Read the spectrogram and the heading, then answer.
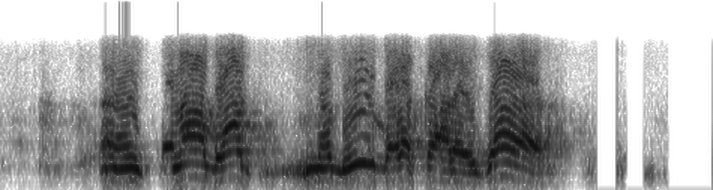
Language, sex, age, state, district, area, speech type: Maithili, male, 60+, Bihar, Madhepura, rural, conversation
